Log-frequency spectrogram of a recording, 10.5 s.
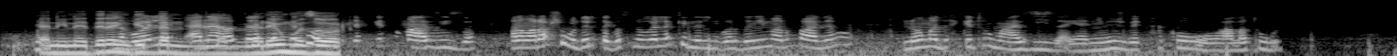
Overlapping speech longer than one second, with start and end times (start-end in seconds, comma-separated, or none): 0.8-2.6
